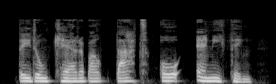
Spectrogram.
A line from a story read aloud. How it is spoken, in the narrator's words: Kelly says bitterly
